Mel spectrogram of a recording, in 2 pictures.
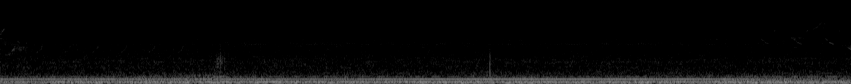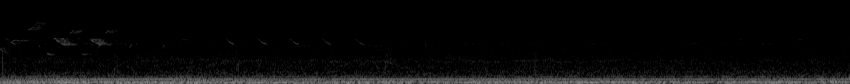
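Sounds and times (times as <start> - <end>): bird chirping: 0.0 - 1.9, 7.5 - 12.4
vehicle engine running: 0.0 - 17.0.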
